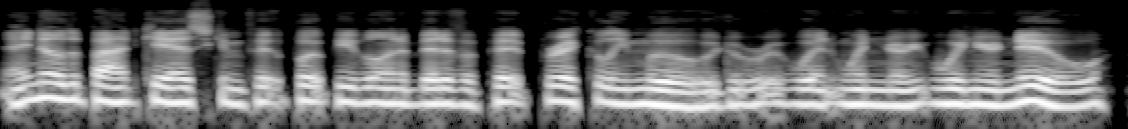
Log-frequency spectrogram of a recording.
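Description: Rambling male bedtime podcaster with creaky voice. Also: medium pitch, level tone, darkish tone, dry recording. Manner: meandering, halting, self-interrupting. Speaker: podcast host.

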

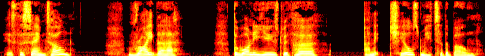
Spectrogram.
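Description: Wary, defiant young heroine. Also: female voice, on the high side, a little slow, mellow, no room sound, clean studio sound. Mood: tense, shaken. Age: young adult. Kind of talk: audio drama acting with intimate first-person narration.

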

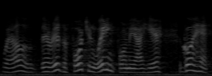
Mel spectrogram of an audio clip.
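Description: A very high-voiced boyish young fellow. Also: male voice, a little fast, pushed and bright, slightly rough, full character voice. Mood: meek, boyish. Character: naive young man turned brash skirt-chasing playboy under hypnosis. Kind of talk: 1940s radio comedy acting. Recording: dull, very noisy old radio recording.

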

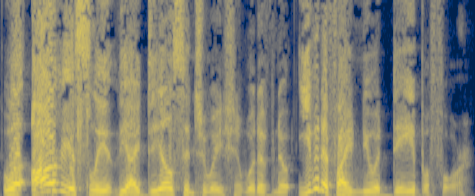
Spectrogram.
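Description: A young man talking as a speaking coach in a podcast conversation, energetic and acting out quoted voices, with casual words like "man" and "brother". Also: fairly high pitch, normal speed, no echo. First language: not English; speaks French as second language.

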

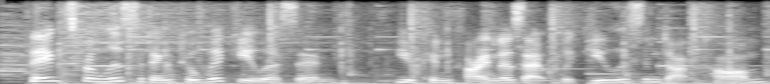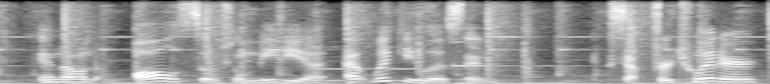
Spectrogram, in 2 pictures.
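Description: A woman with a somewhat low voice co-hosts a podcast. She reads article text aloud and drops in casual opinions. Soft music plays faintly behind her. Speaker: podcast co-host.

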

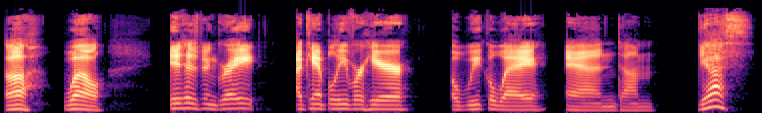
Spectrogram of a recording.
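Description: A woman's voice: sits low, steady tone, slow pace, pushed and bright, smooth, no echo, clean studio sound. A woman, co-hosting a podcast in a chatty, rambling way with fillers and restarts. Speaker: podcast co-host. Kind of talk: casual podcast chat. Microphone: headphones on, close mic.

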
